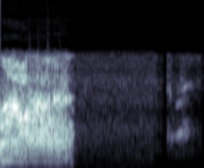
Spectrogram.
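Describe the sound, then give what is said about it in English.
A person growls loudly over a recorded phone line, a harsh, throaty rumble lasting under a second, then a pause before a brief, fainter vocal sound. “Are you just going to keep growling at me every time I say something?”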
